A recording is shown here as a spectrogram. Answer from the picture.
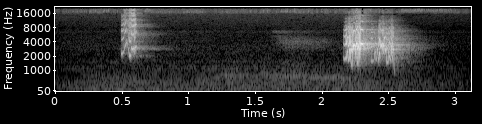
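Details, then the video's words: Caged budgies kept as pets giving a brief high chirp, then a louder scratchy, buzzy chattering burst about a second and a half later. "Hours of chatting budgies"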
